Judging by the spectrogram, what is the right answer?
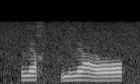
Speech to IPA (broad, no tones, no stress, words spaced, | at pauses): lɛχt͡ʃʼi lɛʕɔ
